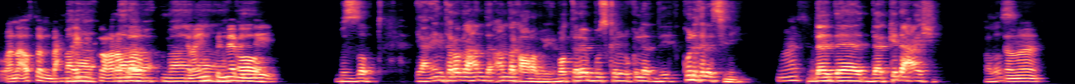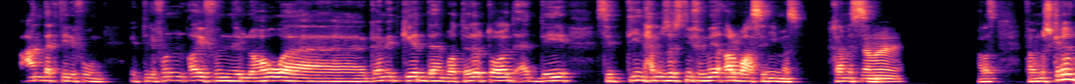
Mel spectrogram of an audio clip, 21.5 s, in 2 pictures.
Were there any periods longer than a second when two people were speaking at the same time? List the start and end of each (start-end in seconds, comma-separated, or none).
0.6-2.8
